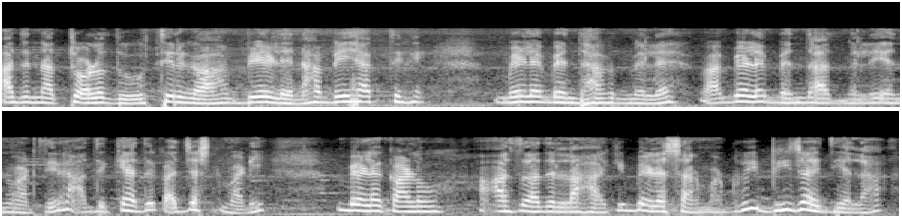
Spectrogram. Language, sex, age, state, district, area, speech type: Kannada, female, 60+, Karnataka, Mysore, rural, spontaneous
